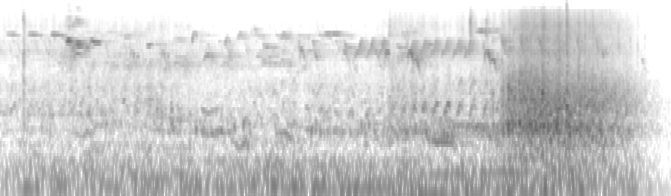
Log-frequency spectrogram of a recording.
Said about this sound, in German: Aber was wäre nur ein Frühlingsmorgen ohne Vogelgezwitscher?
